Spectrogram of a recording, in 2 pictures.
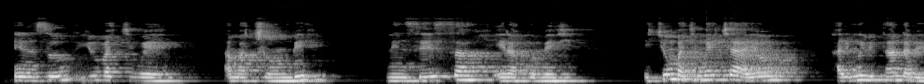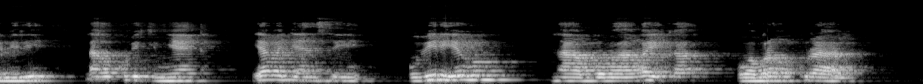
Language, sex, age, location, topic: Kinyarwanda, female, 36-49, Kigali, education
